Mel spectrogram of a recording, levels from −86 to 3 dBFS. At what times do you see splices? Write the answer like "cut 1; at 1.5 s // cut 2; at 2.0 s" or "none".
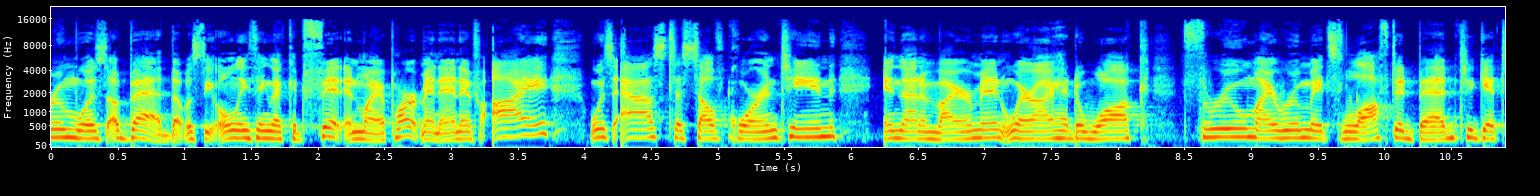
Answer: none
